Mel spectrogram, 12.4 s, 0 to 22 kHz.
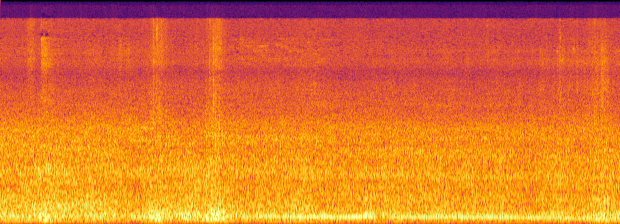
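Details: Toyota Innova Reborn on a toll road at 100 km/h after removing the roof rain gutter (talang air): steady low road and engine drone with no whistling or rushing air; the usual wind noise is gone, so the owner suspects the gutter causes it.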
